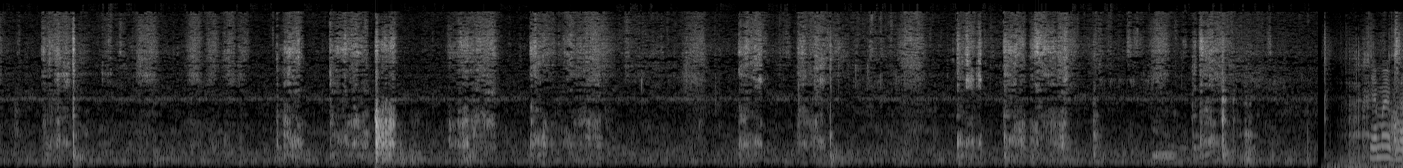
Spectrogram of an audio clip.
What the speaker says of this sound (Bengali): সেমাইটা ভালো মতো ভেজে নিতে হবে।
